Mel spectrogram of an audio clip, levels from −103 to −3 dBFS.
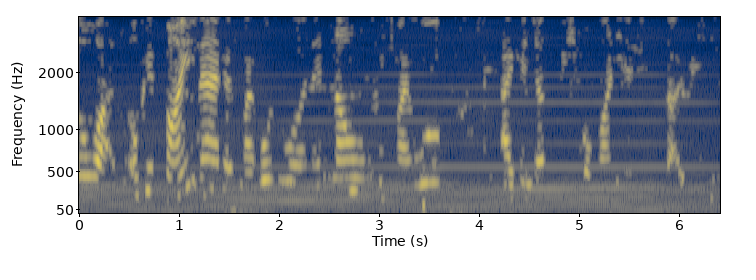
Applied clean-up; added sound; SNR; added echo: classical method spectral subtraction.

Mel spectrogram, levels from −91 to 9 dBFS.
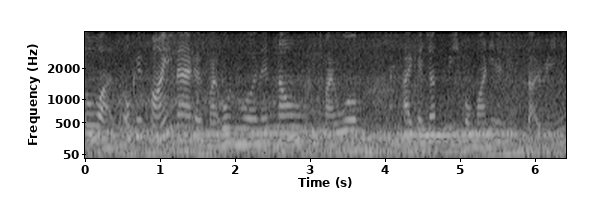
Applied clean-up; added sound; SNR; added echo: none; none; none; none.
